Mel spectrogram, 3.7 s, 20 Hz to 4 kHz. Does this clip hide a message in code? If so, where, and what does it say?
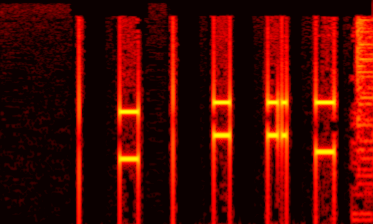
Yes: DTMF from 1.2 to 3.4 s, heard as telephone touch tones, tones of about 210 ms. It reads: 1005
